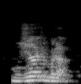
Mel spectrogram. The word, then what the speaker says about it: gerbera: Okay, so its pronunciation is gerbera. यहाँ पे जो e है वो silent होता है. Okay, so gerbera, anthurium and lilies.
